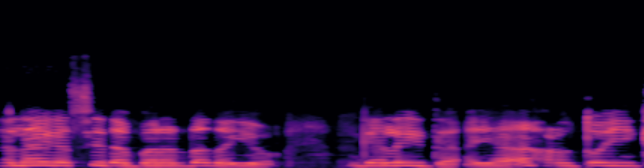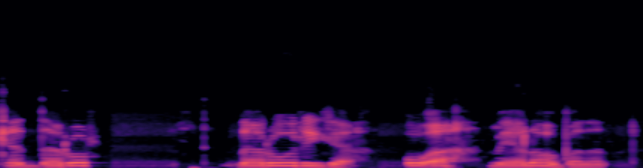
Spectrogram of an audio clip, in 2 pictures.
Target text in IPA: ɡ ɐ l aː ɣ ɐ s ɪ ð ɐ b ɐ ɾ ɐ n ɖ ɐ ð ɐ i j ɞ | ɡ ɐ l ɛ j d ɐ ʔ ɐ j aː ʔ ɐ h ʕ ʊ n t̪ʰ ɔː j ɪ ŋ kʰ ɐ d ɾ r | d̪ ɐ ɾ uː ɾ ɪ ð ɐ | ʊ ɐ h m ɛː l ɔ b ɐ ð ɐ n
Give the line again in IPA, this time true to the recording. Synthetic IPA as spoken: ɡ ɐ l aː ɣ ɐ s ɪ ð ɐ b ɐ ɾ ɐ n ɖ ɐ ð ɐ i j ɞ | ɡ ɐ l ɛ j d ɐ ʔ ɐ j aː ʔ ɐ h ʕ ʊ n t̪ʰ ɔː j ɪ ŋ kʰ ɐ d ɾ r | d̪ ɐ ɾ uː ɾ ɪ ɣ ɐ | ʊ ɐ h m ɛː l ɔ b ɐ ð ɐ n

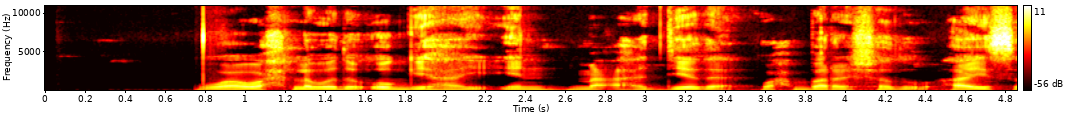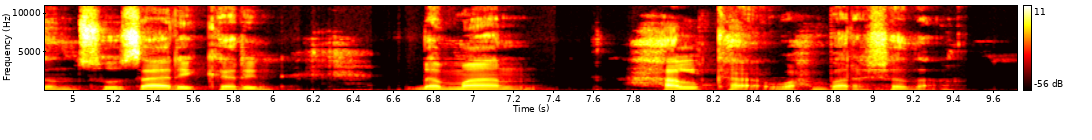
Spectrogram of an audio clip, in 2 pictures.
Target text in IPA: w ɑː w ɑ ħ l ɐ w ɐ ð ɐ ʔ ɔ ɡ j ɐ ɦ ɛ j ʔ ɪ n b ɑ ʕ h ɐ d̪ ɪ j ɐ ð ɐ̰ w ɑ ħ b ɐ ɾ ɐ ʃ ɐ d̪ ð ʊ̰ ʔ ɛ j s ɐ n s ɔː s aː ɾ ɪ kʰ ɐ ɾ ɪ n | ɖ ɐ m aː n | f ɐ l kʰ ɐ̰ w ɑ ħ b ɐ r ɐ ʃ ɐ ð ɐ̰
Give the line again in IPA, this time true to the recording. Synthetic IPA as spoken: w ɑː w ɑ ħ l ɐ w ɐ ð ɐ ʔ ɔ ɡ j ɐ ɦ ɛ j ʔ ɪ n m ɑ ʕ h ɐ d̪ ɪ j ɐ ð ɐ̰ w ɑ ħ b ɐ ɾ ɐ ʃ ɐ ð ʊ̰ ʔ ɛ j s ɐ n s ɔː s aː ɾ ɪ kʰ ɐ ɾ ɪ n | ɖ ɐ m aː n | ħ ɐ l kʰ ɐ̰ w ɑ ħ b ɐ ɾ ɐ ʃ ɐ ð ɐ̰

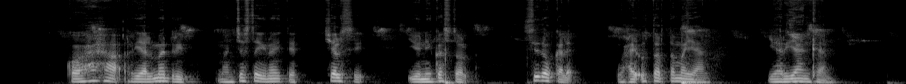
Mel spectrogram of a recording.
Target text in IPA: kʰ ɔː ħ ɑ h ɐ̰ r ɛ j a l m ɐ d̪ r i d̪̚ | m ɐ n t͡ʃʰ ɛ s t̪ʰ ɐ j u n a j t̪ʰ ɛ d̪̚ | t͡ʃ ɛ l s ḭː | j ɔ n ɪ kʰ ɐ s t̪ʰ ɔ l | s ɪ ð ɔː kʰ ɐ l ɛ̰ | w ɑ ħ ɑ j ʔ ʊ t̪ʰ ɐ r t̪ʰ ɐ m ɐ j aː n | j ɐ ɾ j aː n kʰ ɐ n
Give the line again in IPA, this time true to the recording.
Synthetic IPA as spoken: kʰ ɔː ħ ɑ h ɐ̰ r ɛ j a l m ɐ d̪ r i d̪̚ | m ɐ n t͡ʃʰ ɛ s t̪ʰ ɐ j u n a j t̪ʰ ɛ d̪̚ | t͡ʃ ɛ l s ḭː | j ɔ n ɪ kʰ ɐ s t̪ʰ ɔ l | s ɪ ð ɔː kʰ ɐ l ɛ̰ | w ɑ ħ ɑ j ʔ ʊ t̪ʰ ɐ r t̪ʰ ɐ m ɐ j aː n | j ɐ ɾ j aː ŋ kʰ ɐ n

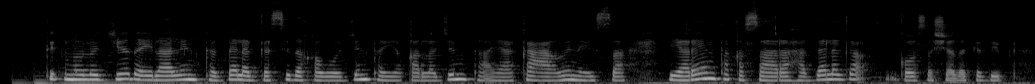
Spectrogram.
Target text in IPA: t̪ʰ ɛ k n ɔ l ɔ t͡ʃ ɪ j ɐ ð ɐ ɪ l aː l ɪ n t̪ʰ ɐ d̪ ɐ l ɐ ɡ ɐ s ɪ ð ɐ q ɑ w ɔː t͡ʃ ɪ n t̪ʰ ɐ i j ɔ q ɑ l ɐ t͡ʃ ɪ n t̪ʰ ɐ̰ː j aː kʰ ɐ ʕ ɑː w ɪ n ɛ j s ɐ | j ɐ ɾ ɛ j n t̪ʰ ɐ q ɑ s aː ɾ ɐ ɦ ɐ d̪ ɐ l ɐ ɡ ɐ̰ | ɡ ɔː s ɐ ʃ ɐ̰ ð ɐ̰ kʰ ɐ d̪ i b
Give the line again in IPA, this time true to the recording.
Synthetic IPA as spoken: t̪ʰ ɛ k n ɔ l ɔ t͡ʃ ɪ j ɐ ð ɐ ɪ l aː l ɪ n t̪ʰ ɐ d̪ ɐ l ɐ ɡ ɐ s ɪ ð ɐ q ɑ w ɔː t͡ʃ ɪ n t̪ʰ ɐ i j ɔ q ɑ l ɐ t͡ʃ ɪ n t̪ʰ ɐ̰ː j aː kʰ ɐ ʕ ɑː w ɪ n ɛ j s ɐ | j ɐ ɾ ɛ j n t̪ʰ ɐ q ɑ s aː ɾ ɐ ɦ ɐ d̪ ɐ l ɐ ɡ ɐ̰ | ɡ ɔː s ɐ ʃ ɐ̰ ð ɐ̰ kʰ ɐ d̪ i b

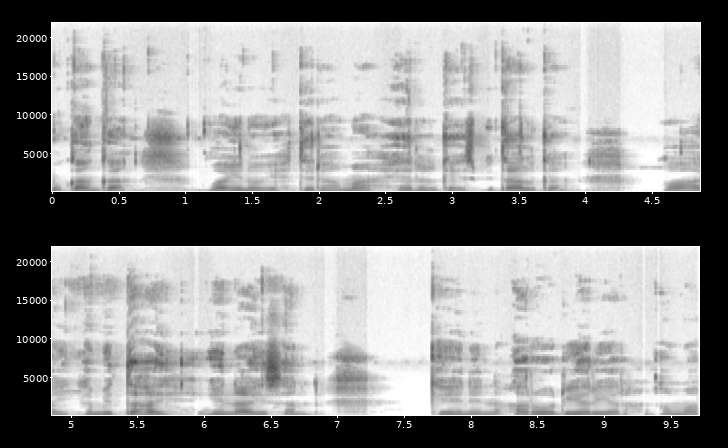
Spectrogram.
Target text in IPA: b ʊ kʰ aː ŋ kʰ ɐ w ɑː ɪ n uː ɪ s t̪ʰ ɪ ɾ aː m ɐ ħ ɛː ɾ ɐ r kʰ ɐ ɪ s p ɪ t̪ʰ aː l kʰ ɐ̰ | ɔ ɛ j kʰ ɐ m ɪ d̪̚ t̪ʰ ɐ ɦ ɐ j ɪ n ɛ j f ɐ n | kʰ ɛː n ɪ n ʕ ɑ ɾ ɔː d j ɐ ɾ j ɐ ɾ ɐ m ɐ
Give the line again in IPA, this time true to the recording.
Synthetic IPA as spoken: b ʊ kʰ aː ŋ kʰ ɐ w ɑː ɪ n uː ɪ ħ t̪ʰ ɪ ɾ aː m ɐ ħ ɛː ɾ ɐ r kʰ ɐ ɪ s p ɪ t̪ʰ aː l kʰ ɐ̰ | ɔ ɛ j kʰ ɐ m ɪ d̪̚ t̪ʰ ɐ ɦ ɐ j ɪ n ɛ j s ɐ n | kʰ ɛː n ɪ n ʕ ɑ ɾ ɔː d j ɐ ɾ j ɐ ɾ ɐ m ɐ

